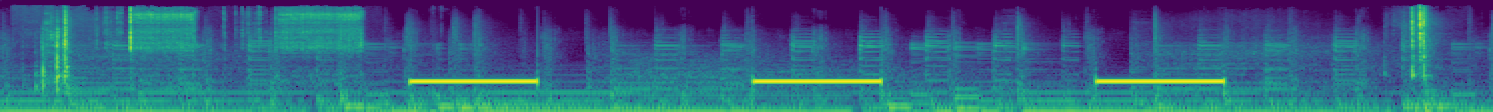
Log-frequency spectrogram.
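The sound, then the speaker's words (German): A telephone ringback tone heard while a call is placed: three steady, moderately loud one-second beeps at even intervals, with clattery mechanical handling noise in the background and no talking. “also ich gehe jetzt zum Telefon, ich rufe den Senf drauf”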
